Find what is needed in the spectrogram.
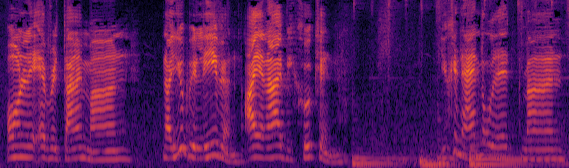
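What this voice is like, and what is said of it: Put-on foreign accent. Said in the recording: “I could probably learn that accent in 15 minutes. ... when has one of your accents ever worked for us?”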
